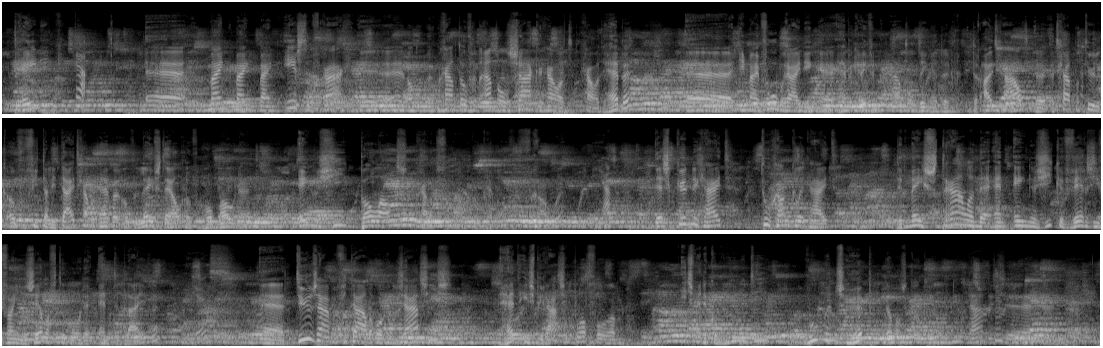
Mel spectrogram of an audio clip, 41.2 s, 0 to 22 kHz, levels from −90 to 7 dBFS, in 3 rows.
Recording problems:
chatter from many people; very loud; throughout; 1 dB above the speech

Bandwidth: 14.5 kHz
